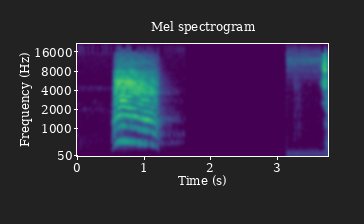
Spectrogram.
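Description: A Hadeda Ibis gives one loud, nasal, drawn-out 'haaa' of under a second, then silence, a faint hum and a click.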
